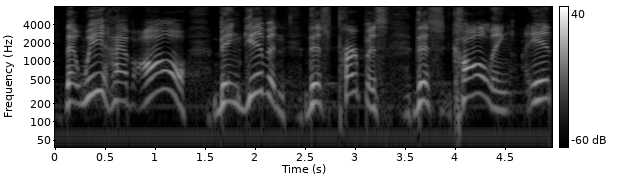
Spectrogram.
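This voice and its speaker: A man's voice sits high in pitch, raised and projected, with a bright, sharp tone and very wide pitch swings. The recording is very clean with a silent background. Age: 50s. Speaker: pastor. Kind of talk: sermon. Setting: church.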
